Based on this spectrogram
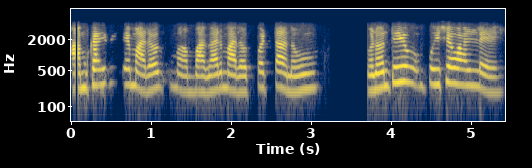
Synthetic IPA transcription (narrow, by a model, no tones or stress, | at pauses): amkajbiːt̪emaɾək̚bãŋɡaɾmaɾək̚pəɽ̚t̪ano | m̤əɽ̃uːnt̪epəjɕeʋaɽle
